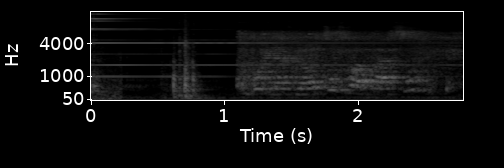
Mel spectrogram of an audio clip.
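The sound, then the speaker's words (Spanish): A telephone rings in a radio play adaptation of the stage work Pervertimento. The steady electronic ring tone runs throughout, with a brief thump near the start and busy background noise. “Ah, ahora el teléfono. ¿Lo han oído ustedes?”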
